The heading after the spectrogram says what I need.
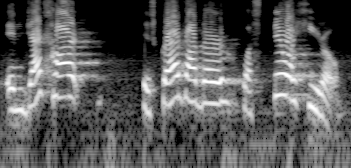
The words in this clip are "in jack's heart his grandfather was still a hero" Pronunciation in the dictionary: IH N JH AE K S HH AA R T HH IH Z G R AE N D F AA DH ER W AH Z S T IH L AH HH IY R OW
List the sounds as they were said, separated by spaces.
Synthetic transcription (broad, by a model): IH N JH AE K S HH AA R T HH IH Z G R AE N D F AA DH ER W AH Z S T IH L AH HH IY R OW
